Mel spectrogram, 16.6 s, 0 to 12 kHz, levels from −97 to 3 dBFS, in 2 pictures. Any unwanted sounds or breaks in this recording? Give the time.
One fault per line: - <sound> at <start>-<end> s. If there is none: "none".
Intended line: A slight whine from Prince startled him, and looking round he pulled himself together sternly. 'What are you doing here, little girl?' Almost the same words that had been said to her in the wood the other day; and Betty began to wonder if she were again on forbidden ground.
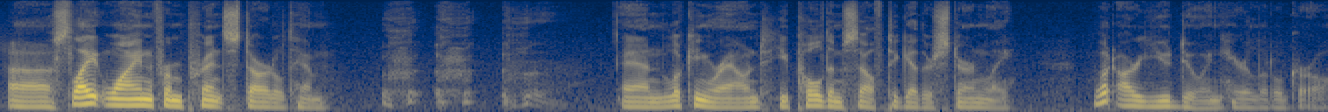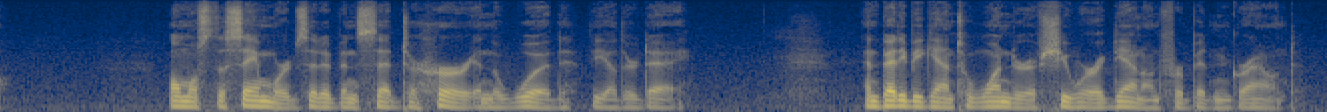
- cough at 2.4-3.7 s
